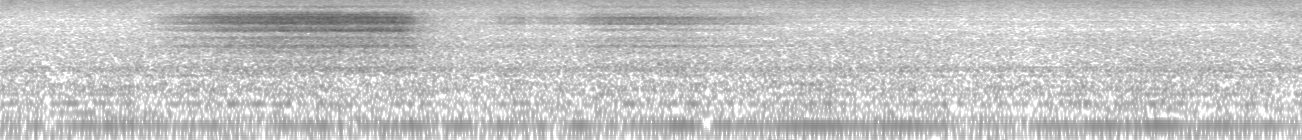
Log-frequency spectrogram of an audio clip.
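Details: Tessa always snores in her sleep, sometimes really loudly; snoring caught on camera.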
